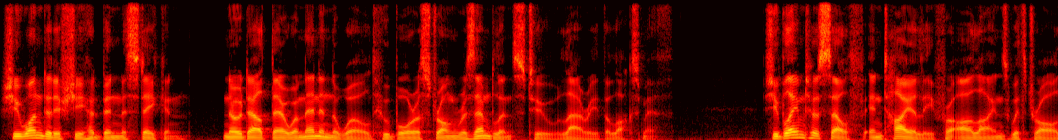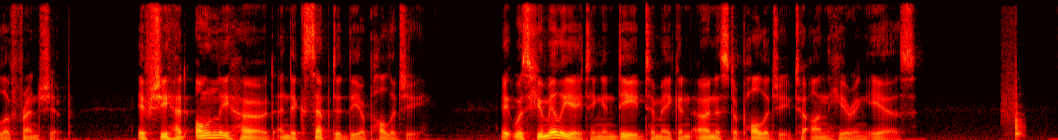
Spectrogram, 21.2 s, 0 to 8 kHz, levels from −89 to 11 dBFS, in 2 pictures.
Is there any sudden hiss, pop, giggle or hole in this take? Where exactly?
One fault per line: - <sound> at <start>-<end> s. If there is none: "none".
- thud at 20.6-20.9 s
